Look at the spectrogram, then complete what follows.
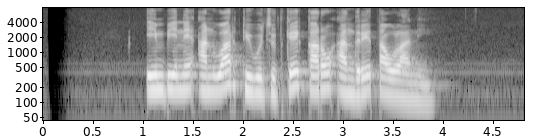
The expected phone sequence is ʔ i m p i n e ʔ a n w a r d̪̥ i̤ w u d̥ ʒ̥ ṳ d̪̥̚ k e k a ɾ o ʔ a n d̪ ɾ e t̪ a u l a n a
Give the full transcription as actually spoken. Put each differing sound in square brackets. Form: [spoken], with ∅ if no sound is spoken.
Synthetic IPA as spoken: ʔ i m p i n e ʔ a n w a r d̪̥ i̤ w u d̥ ʒ̥ ṳ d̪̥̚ k e k a ɾ o ʔ a n d̪ ɾ e t̪ a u l a n [i]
